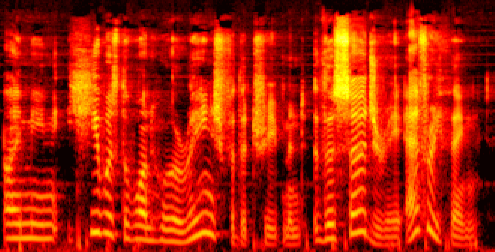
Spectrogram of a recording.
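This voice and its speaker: A man's voice: sits high, wildly swooping pitch, brisk, a little hiss or hum, voice pushed up. A man voicing an earnest, somewhat hesitant young mare pony in a storybook reading.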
